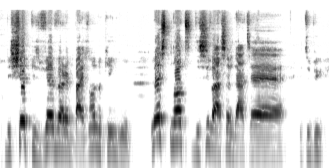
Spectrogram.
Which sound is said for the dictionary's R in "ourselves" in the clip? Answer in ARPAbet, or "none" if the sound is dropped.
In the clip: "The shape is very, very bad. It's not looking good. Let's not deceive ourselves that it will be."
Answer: W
